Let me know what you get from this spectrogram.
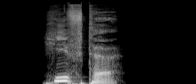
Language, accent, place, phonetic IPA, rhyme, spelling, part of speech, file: German, Germany, Berlin, [ˈhiːftə], -iːftə, hievte, verb, De-hievte.ogg
- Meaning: inflection of hieven: 1. first/third-person singular preterite 2. first/third-person singular subjunctive II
